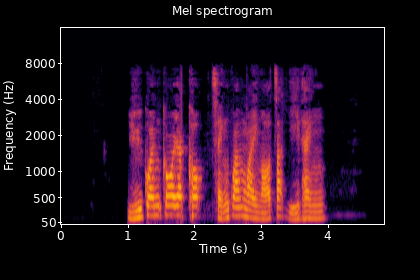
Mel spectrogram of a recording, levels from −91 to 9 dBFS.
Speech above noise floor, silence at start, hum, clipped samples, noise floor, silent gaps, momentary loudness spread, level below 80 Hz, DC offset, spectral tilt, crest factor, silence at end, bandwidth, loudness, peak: 67 dB; 1 s; none; under 0.1%; -82 dBFS; none; 8 LU; -60 dBFS; under 0.1%; -6.5 dB/octave; 16 dB; 0.9 s; 7.8 kHz; -16 LUFS; 0 dBFS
